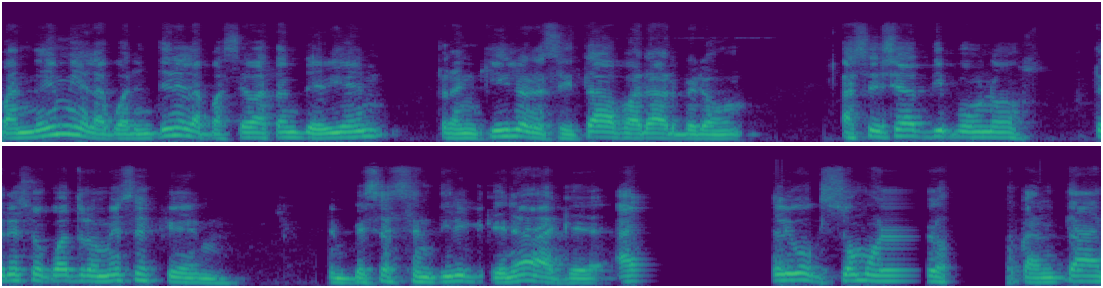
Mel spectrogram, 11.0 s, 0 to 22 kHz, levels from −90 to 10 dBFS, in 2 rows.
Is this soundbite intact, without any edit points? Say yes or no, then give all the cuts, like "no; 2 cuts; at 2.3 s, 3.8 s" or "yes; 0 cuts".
no; 2 cuts; at 7.9 s, 8.5 s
